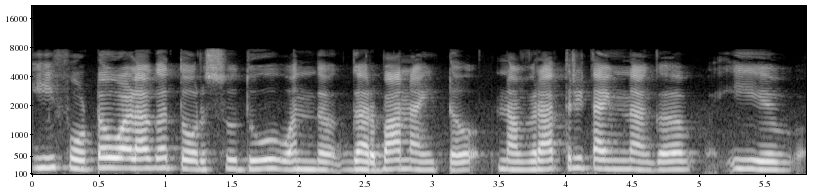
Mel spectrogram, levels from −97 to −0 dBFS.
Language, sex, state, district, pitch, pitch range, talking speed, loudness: Kannada, female, Karnataka, Bijapur, 200 Hz, 190-215 Hz, 105 wpm, -15 LUFS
